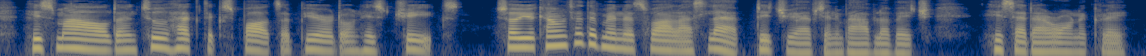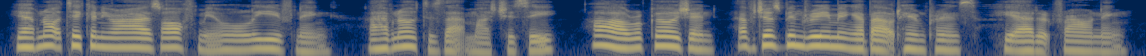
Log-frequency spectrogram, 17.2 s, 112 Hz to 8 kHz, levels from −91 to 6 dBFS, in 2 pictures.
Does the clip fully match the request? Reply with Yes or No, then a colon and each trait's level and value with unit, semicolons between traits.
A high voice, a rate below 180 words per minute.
No: high, 195 Hz; average, 190 wpm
